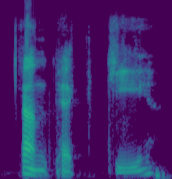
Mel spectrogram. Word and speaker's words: 完璧: 璧で嘘つきな君は Is that Kanbeki or Cottonbeki? 完璧。 Oh, is it Peki? Let me check. Pecky, like perfect. Oh, Konpeki. Kanpeki. 3 syllables. Yes.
